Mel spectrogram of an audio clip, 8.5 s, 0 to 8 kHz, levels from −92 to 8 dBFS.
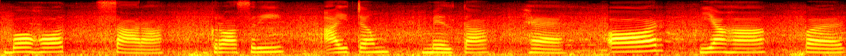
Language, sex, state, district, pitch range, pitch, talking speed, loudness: Hindi, female, Chandigarh, Chandigarh, 205-230 Hz, 215 Hz, 65 wpm, -15 LUFS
